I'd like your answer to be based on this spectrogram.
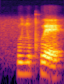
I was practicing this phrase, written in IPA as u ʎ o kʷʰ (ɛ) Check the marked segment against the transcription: correct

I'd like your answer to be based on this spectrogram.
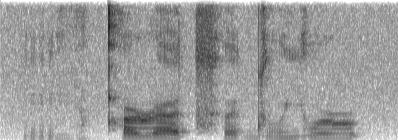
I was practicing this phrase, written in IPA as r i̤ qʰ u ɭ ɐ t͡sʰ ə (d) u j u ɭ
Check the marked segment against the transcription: correct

